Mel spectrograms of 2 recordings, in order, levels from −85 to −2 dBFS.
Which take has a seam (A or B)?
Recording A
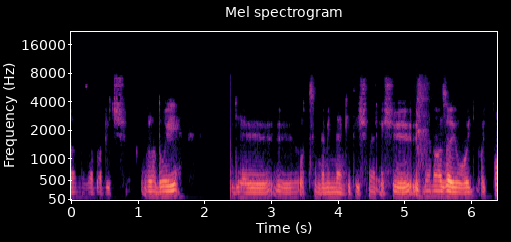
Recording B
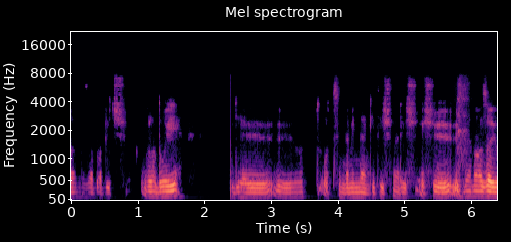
A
